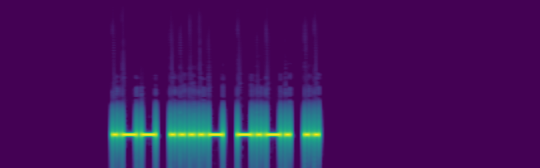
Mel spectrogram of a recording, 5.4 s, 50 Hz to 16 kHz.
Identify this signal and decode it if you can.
Morse code, heard as a keyed tone, about 25 wpm, 700 Hz. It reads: W4CI
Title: Easy Call Signs Repeated 2x - 25wpm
